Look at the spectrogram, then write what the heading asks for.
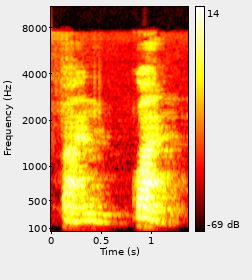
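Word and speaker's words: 饭馆: Okay, next fan guan.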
